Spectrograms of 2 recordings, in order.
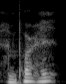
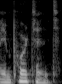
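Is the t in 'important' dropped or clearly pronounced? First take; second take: dropped; pronounced. First: The middle t sound is dropped. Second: The middle t sound is clearly pronounced. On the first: The speaker calls it wrong. "Who needs that extra T in there?" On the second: The speaker calls it right. "The old and correct way to pronounce that word"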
